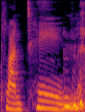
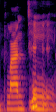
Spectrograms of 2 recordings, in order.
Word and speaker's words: plantain: Like I'm always arguing with a Jamaican, like, by the way, it's called plantain. Say it with me, plantain. How do they say it? Plantain. Like mountain.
